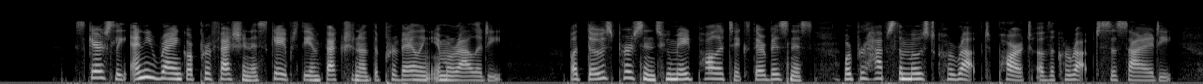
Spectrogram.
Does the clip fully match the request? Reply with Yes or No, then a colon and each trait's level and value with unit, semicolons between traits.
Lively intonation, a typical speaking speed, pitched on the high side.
No: average, 3.9 semitones; average, 150 wpm; high, 225 Hz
